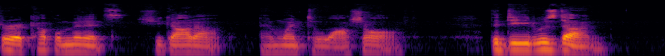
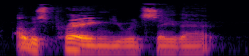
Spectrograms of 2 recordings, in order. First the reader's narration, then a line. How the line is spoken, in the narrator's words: said with a chuckle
